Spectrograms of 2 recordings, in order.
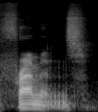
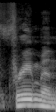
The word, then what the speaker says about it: Fremen: The one to save the Fremens. Well, this is an interesting thing. When I was reading the book, I was pronouncing it Freeman the whole time.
